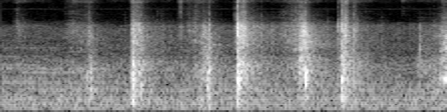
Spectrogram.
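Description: A tarot deck being shuffled by hand: a quick run of about five sharp card snaps starting about half a second in.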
